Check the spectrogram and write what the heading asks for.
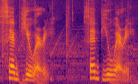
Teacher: شيلوا الار، اعتبروها غير موجوده واقرأوا February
